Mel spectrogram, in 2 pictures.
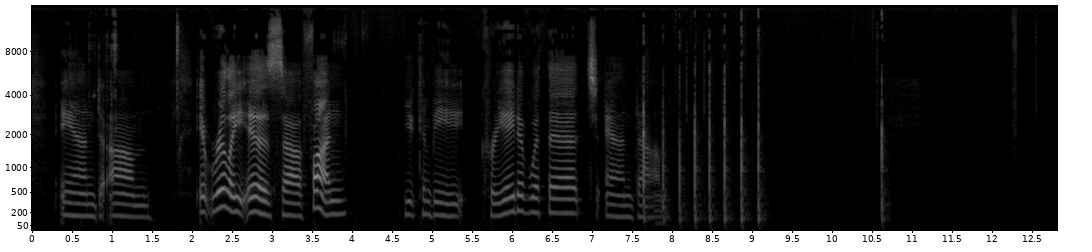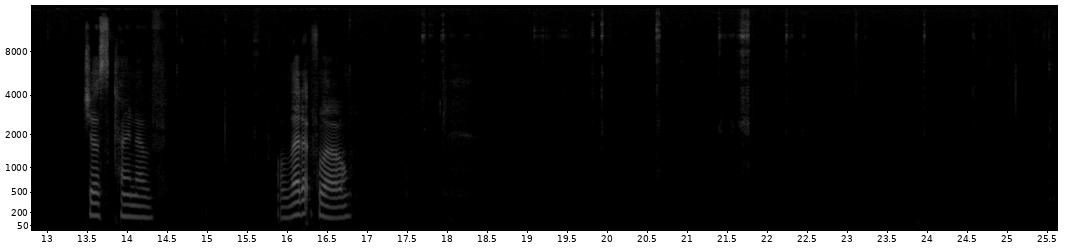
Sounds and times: Speech: 0:02.1 - 0:04.0, 0:04.6 - 0:07.9, 0:13.5 - 0:14.5, 0:15.8 - 0:16.9
Knock: 0:07.6 - 0:09.2.

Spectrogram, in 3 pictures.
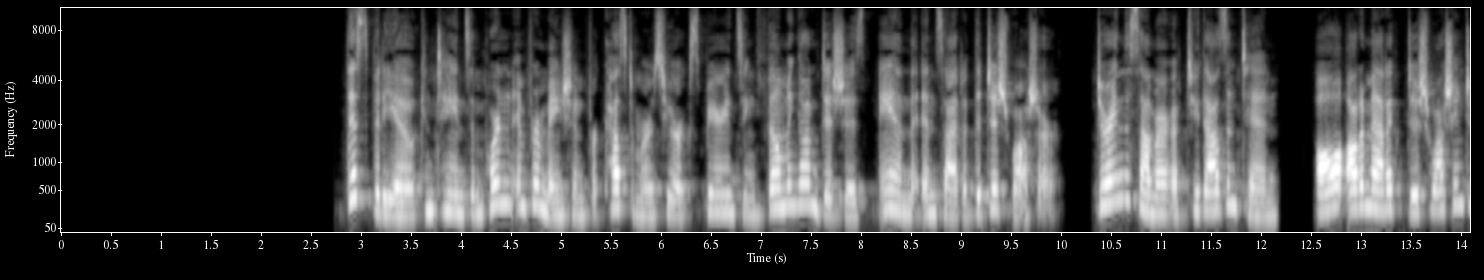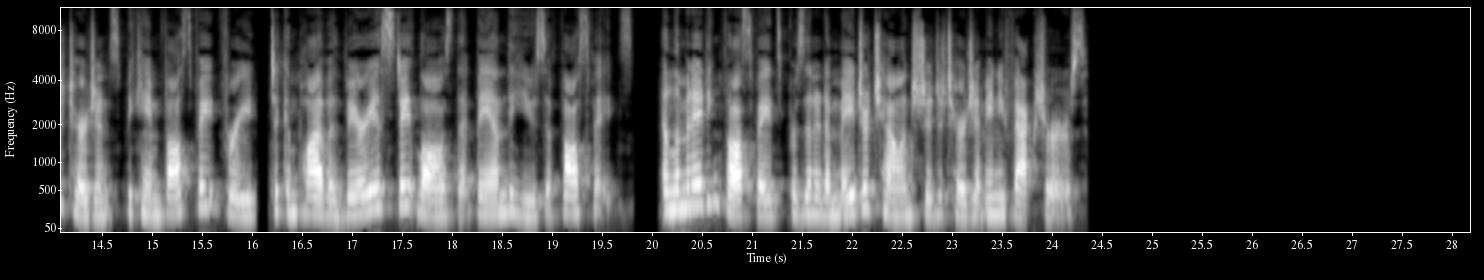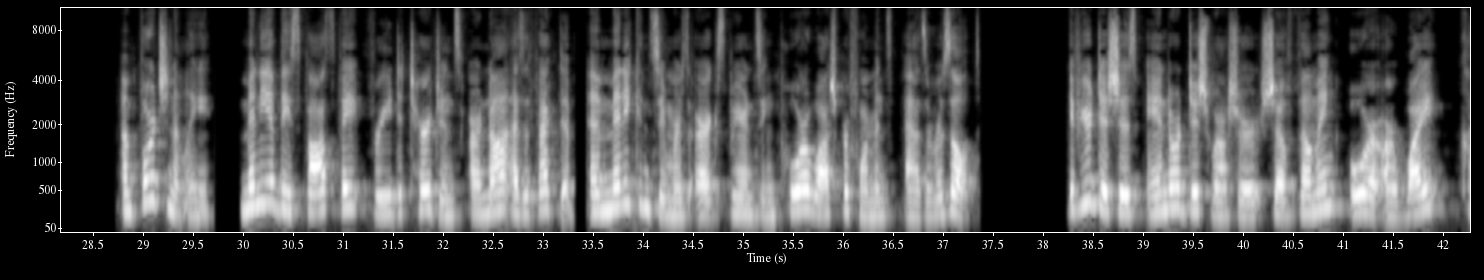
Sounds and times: Speech: 0:02.9 - 0:24.4, 0:28.8 - 0:37.4, 0:38.3 - 0:42.2.

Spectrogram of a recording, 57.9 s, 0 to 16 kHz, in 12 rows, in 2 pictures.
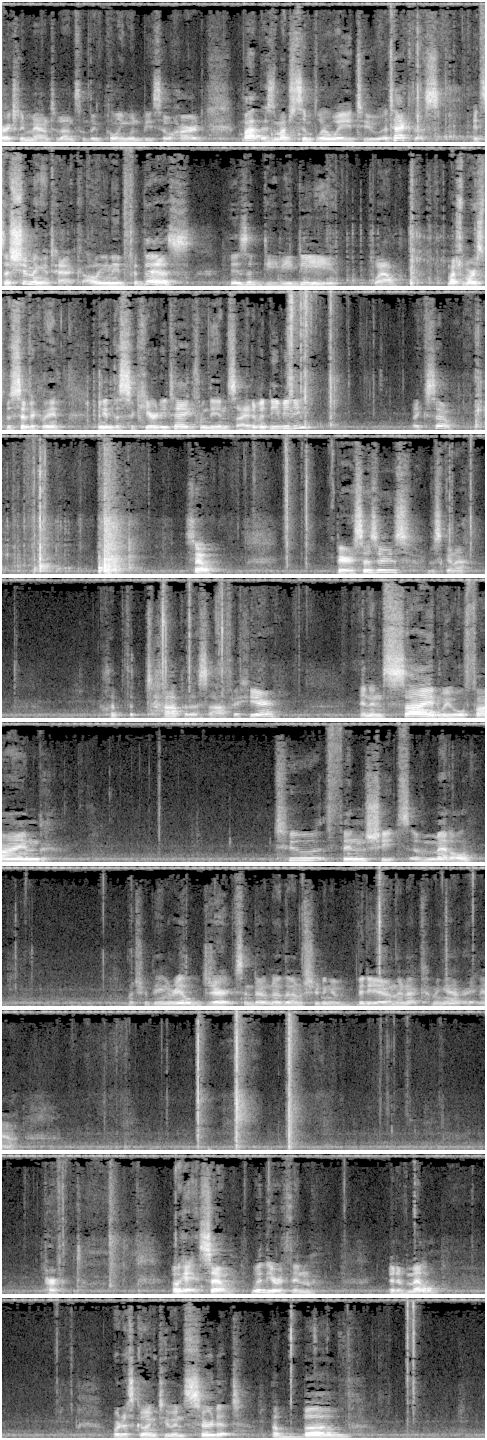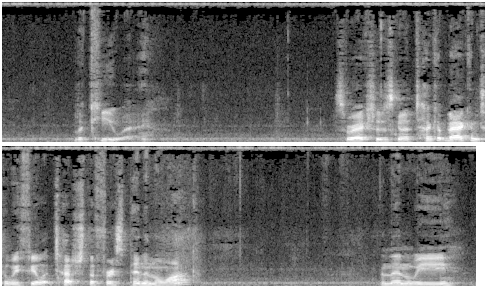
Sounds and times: Speech: 0:00.0 - 0:12.8, 0:13.8 - 0:14.2, 0:16.3 - 0:16.7, 0:17.8 - 0:19.2, 0:20.3 - 0:22.2, 0:22.9 - 0:24.8, 0:26.9 - 0:28.9, 0:30.2 - 0:34.0, 0:39.0 - 0:39.5, 0:40.3 - 0:41.9, 0:42.5 - 0:43.0, 0:44.6 - 0:47.1, 0:49.0 - 0:50.0, 0:51.6 - 0:55.2, 0:56.9 - 0:57.8.

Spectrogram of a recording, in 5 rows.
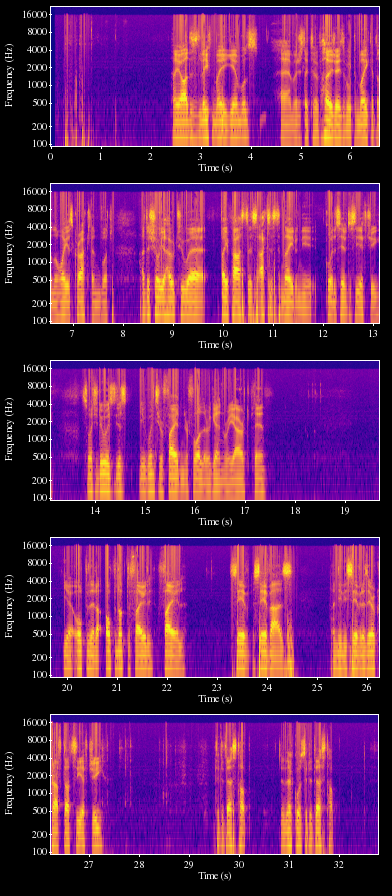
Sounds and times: Speech: 0:02.4 - 0:07.8, 0:08.4 - 0:13.2, 0:13.8 - 0:17.5, 0:19.9 - 0:22.4, 0:23.3 - 0:24.6, 0:25.3 - 0:27.4, 0:29.5 - 0:32.0.

